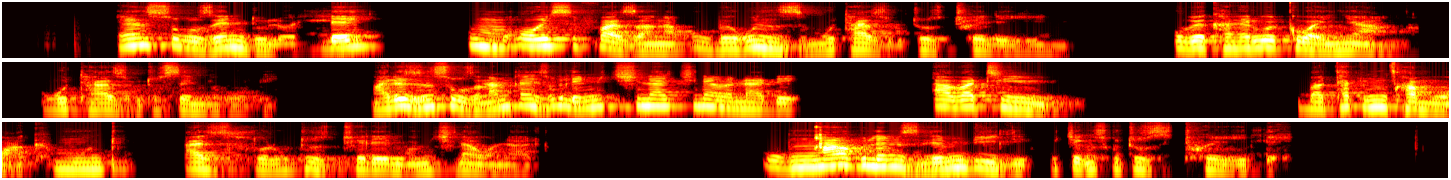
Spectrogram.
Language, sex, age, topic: North Ndebele, female, 50+, health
